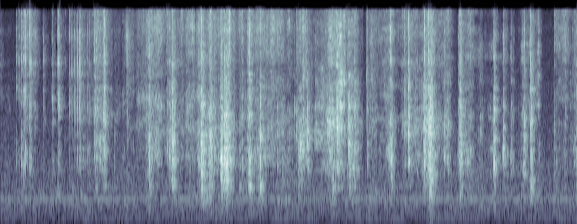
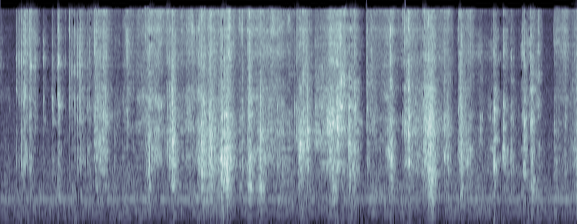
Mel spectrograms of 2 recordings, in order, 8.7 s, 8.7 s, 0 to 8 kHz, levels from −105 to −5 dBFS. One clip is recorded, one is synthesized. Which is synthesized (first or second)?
second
